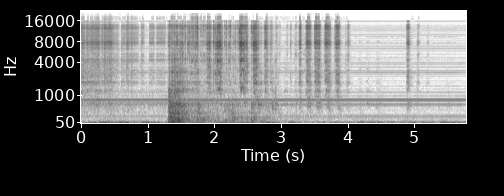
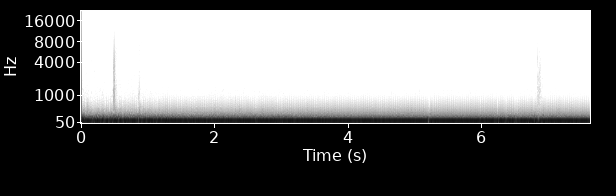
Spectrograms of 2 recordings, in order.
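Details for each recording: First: also present in the recording is a high-pitched scratching noise which the team has yet to explain Second: NASA Ingenuity helicopter on Mars, fourth flight, rotor sound recorded by the Perseverance rover's microphone: a steady, even low hum at one pitch with no knocks or wavering. The blades are spinning normally.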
